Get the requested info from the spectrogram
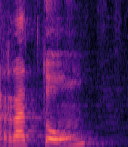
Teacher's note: La mayor fuerza de voz está en la sílaba ton.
